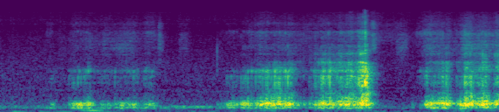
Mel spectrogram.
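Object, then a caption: Wax-coated scratch art paper scratched with a wooden stylus. A wooden stylus scratches lines into a flat scratch art page, black wax coating over rainbow paper, lying on a table while a hand holds the page down. Soft, raspy scraping strokes come in bursts with a gritty midrange texture and quiet pauses between them.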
